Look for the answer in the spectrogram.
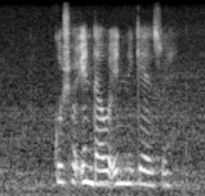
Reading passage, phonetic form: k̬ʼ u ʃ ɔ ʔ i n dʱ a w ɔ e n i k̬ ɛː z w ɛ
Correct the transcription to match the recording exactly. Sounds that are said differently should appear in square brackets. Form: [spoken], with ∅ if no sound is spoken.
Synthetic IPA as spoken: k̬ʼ u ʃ ɔ ʔ i n dʱ a w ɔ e n i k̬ ɛː z w ɛ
